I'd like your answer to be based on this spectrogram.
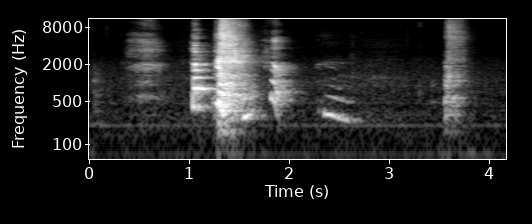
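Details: A quick breath in builds to one loud, voiced sneeze, followed by a softer vocal trail-off and a short sniff-like breath: a single sneeze.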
